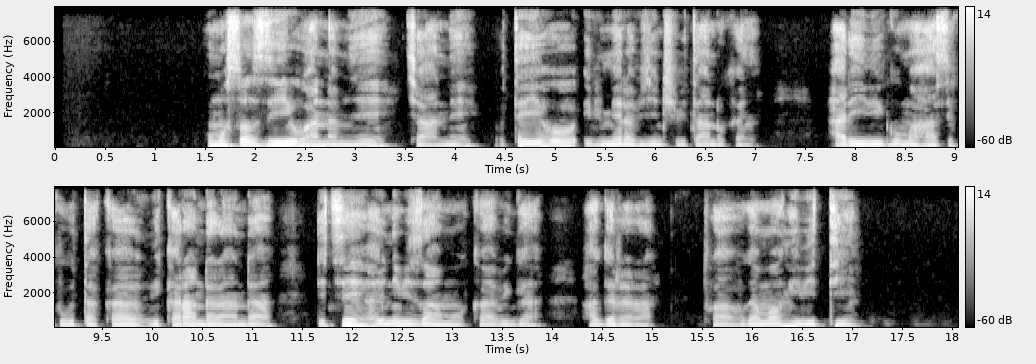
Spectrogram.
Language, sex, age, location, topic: Kinyarwanda, male, 25-35, Huye, health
